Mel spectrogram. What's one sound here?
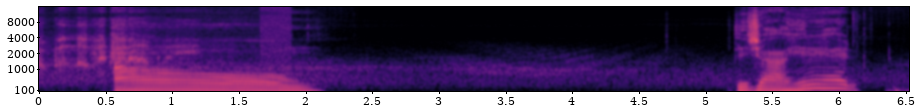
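A young man sings out long, loud drawn-out notes close to a microphone.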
